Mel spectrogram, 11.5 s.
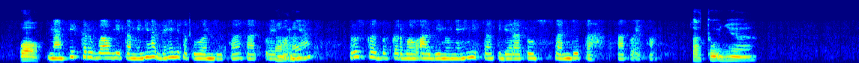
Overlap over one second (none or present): none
